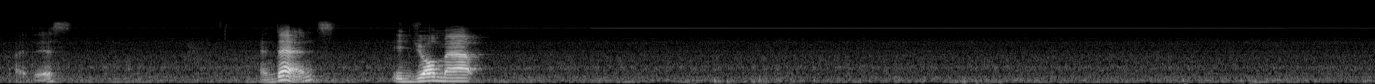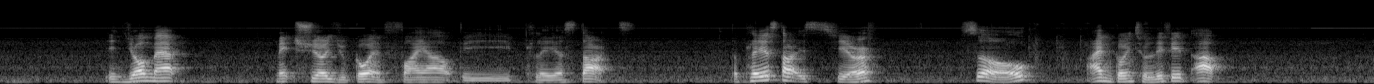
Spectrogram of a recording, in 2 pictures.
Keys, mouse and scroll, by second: 1.8 click, 3.1-20.9 right drag, 22.2 click, 23.4-24.6 scroll down 5, 25.4-27.4 right drag.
